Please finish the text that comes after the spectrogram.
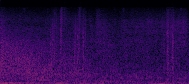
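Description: Torpedo hits on a warship in the naval video game Ultimate Admiral roar as a dense, continuous low rumble of blasts, loud and sustained with no clear separate bangs.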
